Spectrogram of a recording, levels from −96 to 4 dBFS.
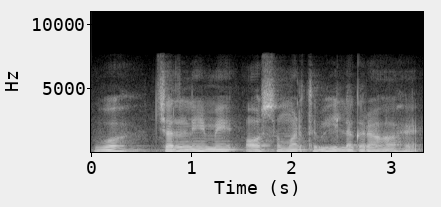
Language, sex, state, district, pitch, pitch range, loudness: Hindi, male, Manipur, Imphal West, 105 Hz, 95-110 Hz, -19 LUFS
